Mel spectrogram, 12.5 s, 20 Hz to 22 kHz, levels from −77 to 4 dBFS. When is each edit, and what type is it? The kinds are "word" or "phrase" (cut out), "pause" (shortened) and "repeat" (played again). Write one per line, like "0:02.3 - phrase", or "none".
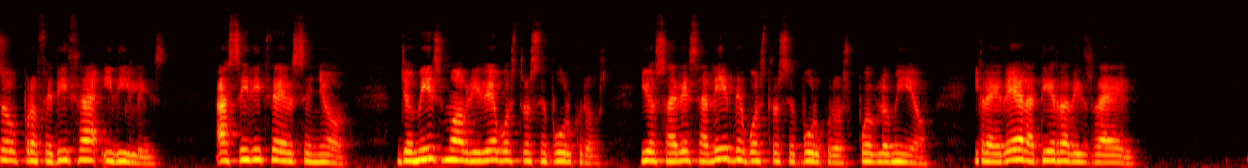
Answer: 0:09.8 - word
